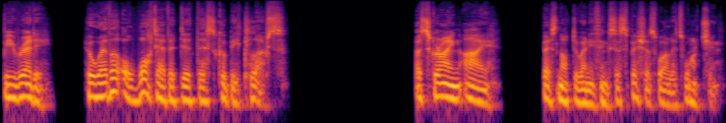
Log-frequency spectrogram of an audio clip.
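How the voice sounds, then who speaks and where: An actor voicing a self-assured, haughty adventurer and spellcaster in a fantasy video game, with a husky voice and measured, theatrical delivery. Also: male voice, on the low side, dry recording, clean studio sound. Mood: wary, brooding. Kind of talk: fantasy video game voice lines, combat barks and narrated recollections.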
